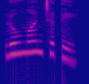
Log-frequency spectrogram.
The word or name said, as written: ರೋಮಾಂಚಿತ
